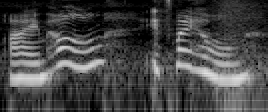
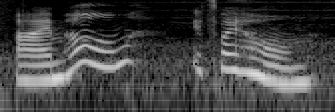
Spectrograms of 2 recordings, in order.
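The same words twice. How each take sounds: First: Higher, lightly put-on insect lady; bee lady voice. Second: A hint of a young girl's voice; lightly voiced girl. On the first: Insect lady arriving home in the fairy realm, higher character voice. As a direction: lift the pitch for the character. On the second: Shown as a demonstration. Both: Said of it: "what kind of voice does she have?".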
